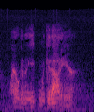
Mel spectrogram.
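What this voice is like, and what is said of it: Whispered aside. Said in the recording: “whisper”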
